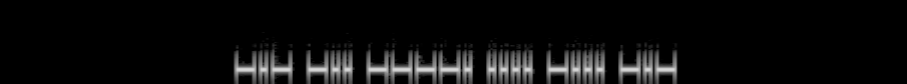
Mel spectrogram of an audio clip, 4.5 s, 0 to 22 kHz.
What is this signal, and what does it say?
Morse code, heard as a keyed tone, about 40 wpm, 700 Hz. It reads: KD9HBK
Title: USA Call Signs 40wpm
